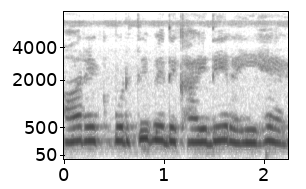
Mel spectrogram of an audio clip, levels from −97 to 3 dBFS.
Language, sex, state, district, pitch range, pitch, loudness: Hindi, female, Bihar, Begusarai, 240-260 Hz, 255 Hz, -29 LUFS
